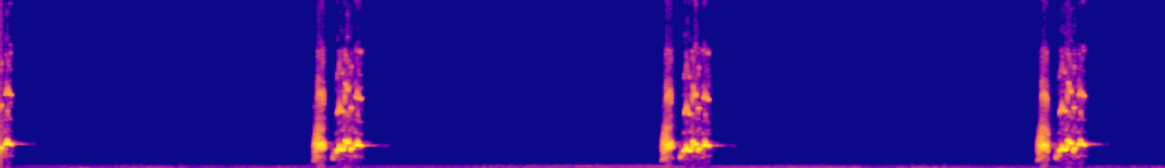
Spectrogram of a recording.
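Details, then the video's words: Lively Sooty-headed bulbul song, a lure to prompt reluctant garden and caged bulbuls to answer: four short, bright, chirping two-note phrases spaced about two and a half seconds apart, faint hum between. "Suara Burung KUTILANG GACOR Untuk Pancingan Ajaran Pikat BURUNG KUTILANG Malas Bunyi di Kebon"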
